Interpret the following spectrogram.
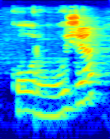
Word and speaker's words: coruja: Coruja. Coruja, a sílaba tônica com mais intensidade, pronunciada com mais intensidade, é o R, uru, tá? Então, ela é a penúltima, por isso que ela é uma paroxítona, tá?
